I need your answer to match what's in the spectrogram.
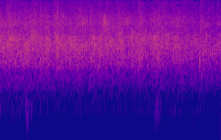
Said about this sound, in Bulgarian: Да му благодарим с аплодисменти и да му пожелаем успех.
